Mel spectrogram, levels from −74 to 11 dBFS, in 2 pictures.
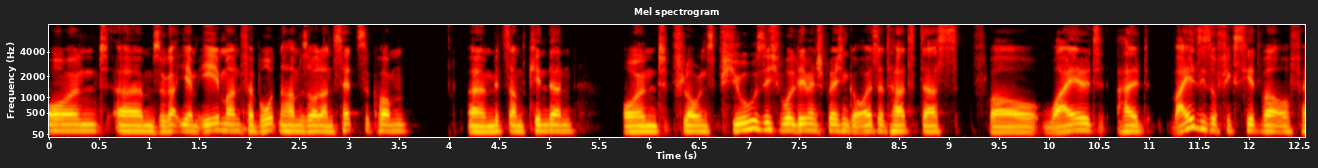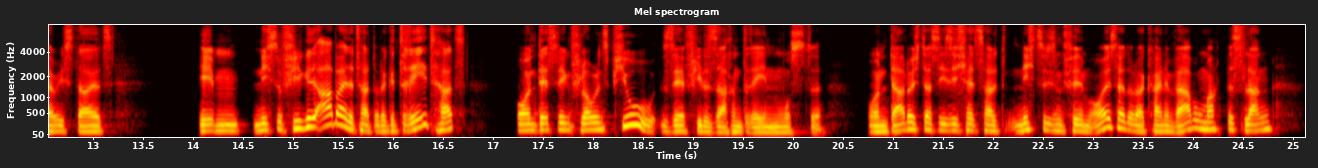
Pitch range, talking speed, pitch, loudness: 110-125 Hz, 165 wpm, 115 Hz, -19 LUFS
